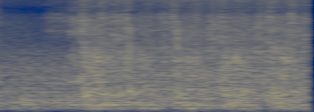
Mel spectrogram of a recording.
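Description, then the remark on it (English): A specially manufactured sewing machine stitches a broken suitcase zipper in a small suitcase repair shop in Taiwan, running in a fast, steady mechanical chatter, fairly loud, starting after a brief quieter moment and continuing without pause. “A broken zipper is a big job. For that, he'll need a specially manufactured sewing machine.”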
